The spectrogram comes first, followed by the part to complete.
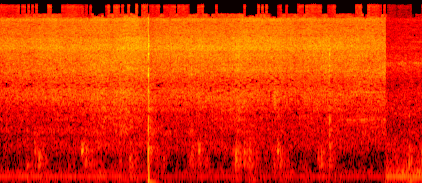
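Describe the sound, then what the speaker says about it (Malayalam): Beans and capsicum being sautéed in hot oil, a steady bright sizzle with scattered soft scrapes and clicks of stirring and one sharp tap partway through, close and alone without any voices. "പിന്നെ കുറച്ച് ചേർത്തിട്ടുള്ളത് ക്യാപ്സിക്കം ഐറ്റംസ് ഇത് ചേർത്ത് കൊടുത്ത് നന്നായി വഴറ്റുക"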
